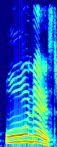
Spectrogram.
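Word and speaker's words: honest: हो तो यह क्या वोव की साउंड प्रोड्यूस करता है तो बोलते हैं ऑनेस्ट ना कि नेस्ट नहीं ऑनेस्ट सो दैट्ची here article an the word ऑनेस्ट हैज अ वोव sound ओ दो it's spelling begins with a consonant H कोई फर्क नहीं पड़ता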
